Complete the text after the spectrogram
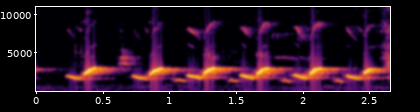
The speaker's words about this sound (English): I think the male cardinal's about to come over. I can hear him.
